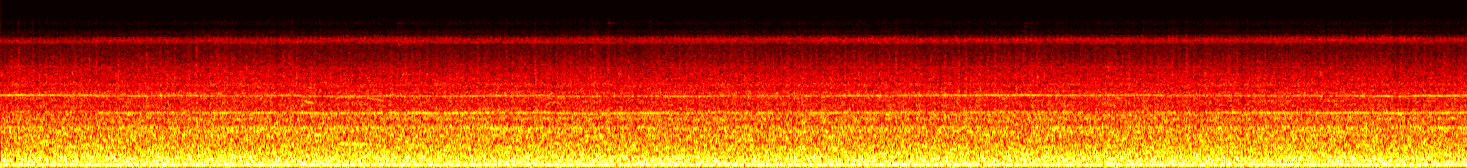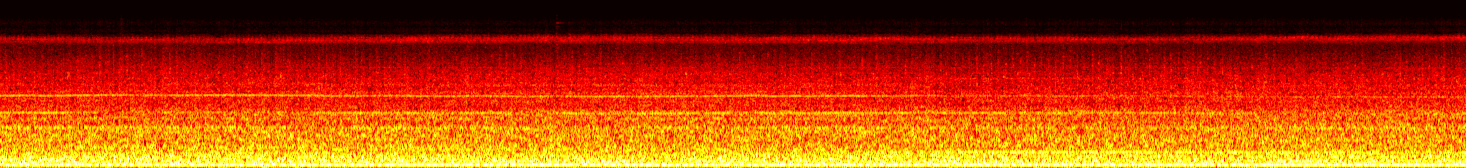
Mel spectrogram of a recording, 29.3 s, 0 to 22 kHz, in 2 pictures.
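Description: A 102 PRO rice combine harvester running steadily while cutting lodged, storm-flattened rice: a constant loud low engine drone under the dense rattle of the machine, with a thin steady high whine on top.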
